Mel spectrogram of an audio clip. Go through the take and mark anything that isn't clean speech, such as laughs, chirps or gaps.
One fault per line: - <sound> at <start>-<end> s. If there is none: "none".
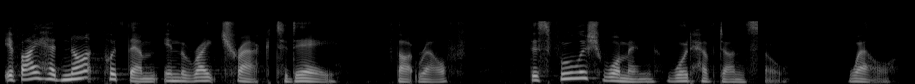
- dropout at 7.6-7.7 s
